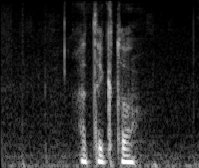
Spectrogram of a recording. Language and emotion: Russian, neutral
